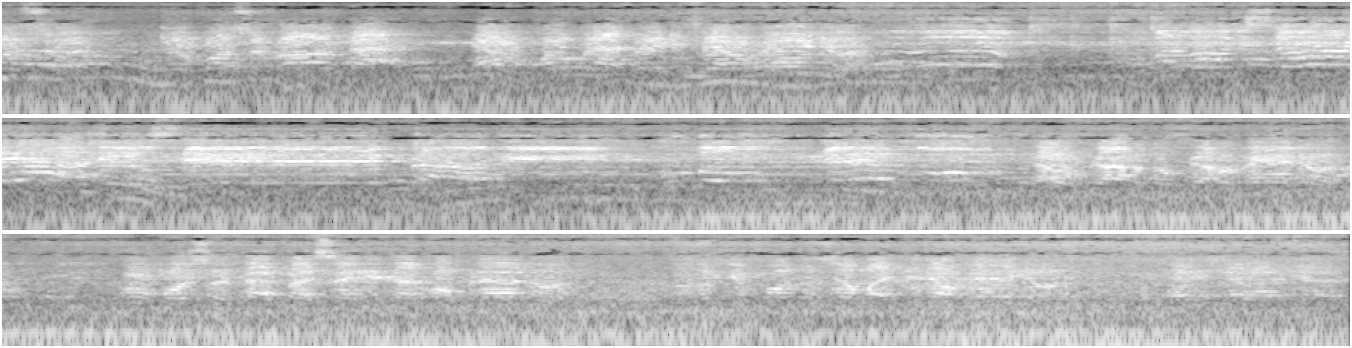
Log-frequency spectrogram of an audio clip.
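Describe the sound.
A loudspeaker van blares a gospel song mixed with an amplified announcing voice, loud and continuous, over a steady low rumble of street traffic.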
